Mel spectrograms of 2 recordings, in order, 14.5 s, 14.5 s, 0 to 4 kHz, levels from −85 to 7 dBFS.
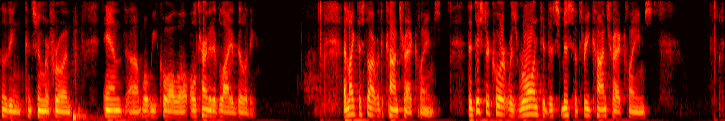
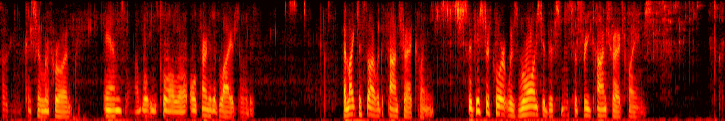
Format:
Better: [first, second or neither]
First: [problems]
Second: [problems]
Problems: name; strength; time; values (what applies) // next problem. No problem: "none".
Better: first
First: none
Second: noise reduction (neural separator model SepFormer WHAM!)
